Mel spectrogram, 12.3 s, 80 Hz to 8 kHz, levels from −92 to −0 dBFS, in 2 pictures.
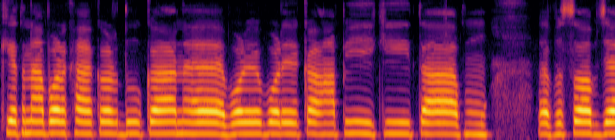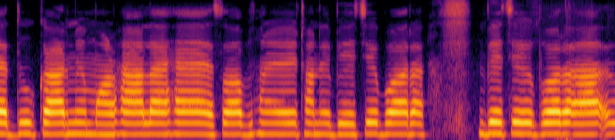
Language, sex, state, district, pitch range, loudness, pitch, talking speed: Hindi, female, Chhattisgarh, Sarguja, 225-235 Hz, -16 LUFS, 225 Hz, 110 wpm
